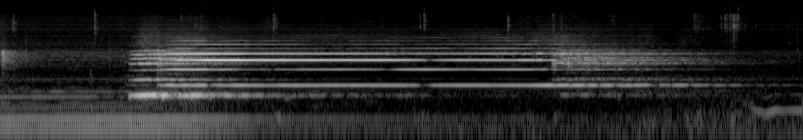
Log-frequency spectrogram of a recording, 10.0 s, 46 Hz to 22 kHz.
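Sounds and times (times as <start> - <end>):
low steady note: 0.0 - 10.0
held horn-like wind note: 1.6 - 9.7.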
